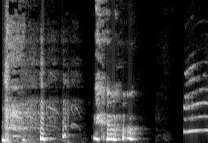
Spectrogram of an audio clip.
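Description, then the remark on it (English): A cat meows several times: a few short, rough cries, then a clearer, drawn-out tonal meow after a brief pause. No one speaks. “Oh, there's Lay. Come here, kitty.”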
